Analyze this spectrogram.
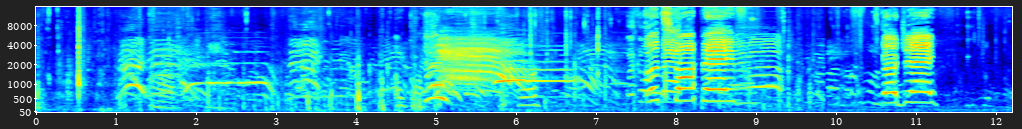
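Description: Young women shout and cheer loudly outdoors.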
